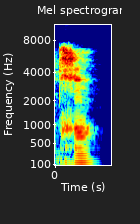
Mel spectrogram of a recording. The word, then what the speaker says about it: prends: همونجور که میبینید je prends، نگید je prends، سر هم بگید je prends. اصلا این د و استی خونده نمیشه.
